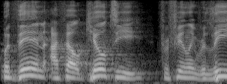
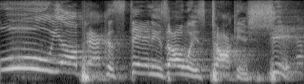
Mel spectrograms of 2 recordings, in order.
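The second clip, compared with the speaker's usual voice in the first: mock very high-pitched, angry, mad blurt; 11 semitones higher, 4 dB louder than usual. Retelling his reply to a heckling woman at a show: imitating himself being mad. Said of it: "I was so mad".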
